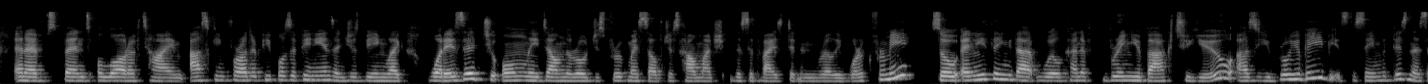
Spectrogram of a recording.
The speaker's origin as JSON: {"language": "English", "country": "Canada", "tie": "born or raised there", "moved": "yes", "lives_now": "France", "said": "I grew up in Canada"}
